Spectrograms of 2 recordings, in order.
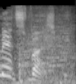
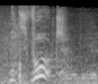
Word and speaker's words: mitzvot: Well, I know there are four mitzvahs. No, mitzvot. That's how you say it.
